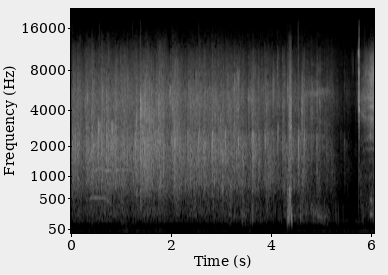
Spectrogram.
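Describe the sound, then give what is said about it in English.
Audience applause welcoming a speaker to a church stage: dense, sustained clapping that stays loud and even for several seconds, then thins and fades near the end, with one sharp clap at the close. “we just ask you to put your hands together and welcome Mike McCreary to the stage today”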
